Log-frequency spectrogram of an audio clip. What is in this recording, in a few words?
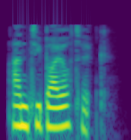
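"antibiotic", British; Time, history; Thời gian, lịch sử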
